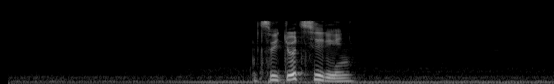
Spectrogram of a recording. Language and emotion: Russian, neutral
